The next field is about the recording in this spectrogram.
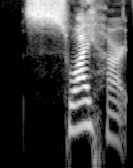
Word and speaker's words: Swihart: Está Sandy León, está Cristian Vázquez y está Blake Swihart. Lo dije bien. – Como, corazón. Como el corazón, exactamente.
